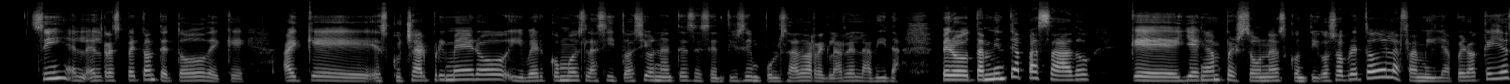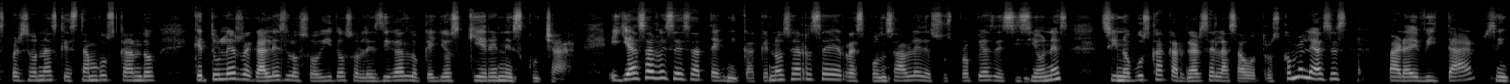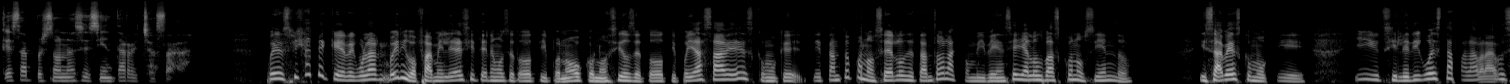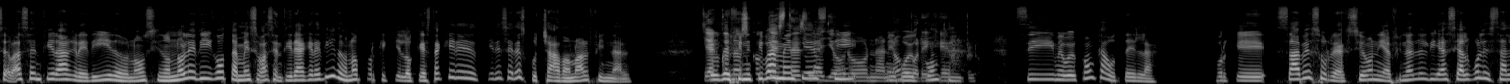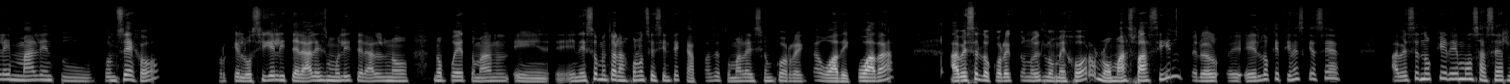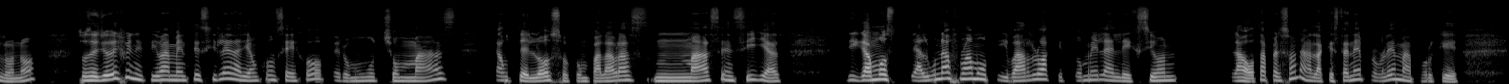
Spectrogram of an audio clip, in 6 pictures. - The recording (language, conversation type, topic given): Spanish, podcast, ¿Cómo ofreces apoyo emocional sin intentar arreglarlo todo?
- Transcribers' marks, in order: tapping; other background noise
